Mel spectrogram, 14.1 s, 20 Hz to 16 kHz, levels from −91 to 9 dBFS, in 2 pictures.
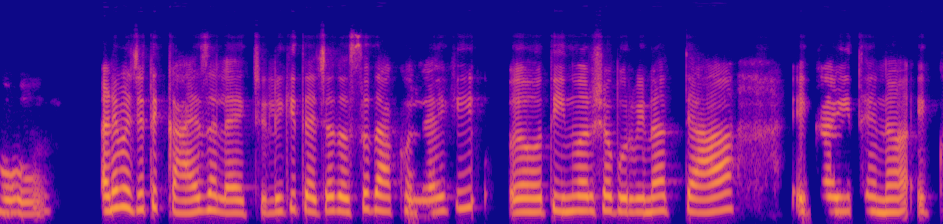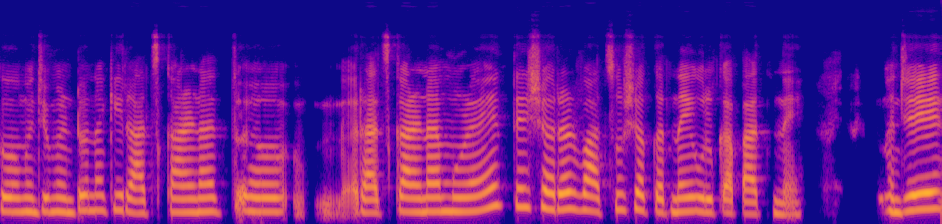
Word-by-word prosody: हो 210 +1 -3 0.4
आणि 245 - +7
म्हणजे 290 -4 +3
ते - - +3
काय 210 -1 +1
झालंय 230 -4 +1
ॲक्चुअली, 215 +2 -4
की 250 - -4
त्याच्यात 235 0 +1
असं 235 +4 +1
दाखवलंय, 230 -3 -1
की 280 +5 -5 0.3
अ, - - 0 0.3
3 235 -2 0
वर्षापूर्वी 235 -2 +1
ना 230 +2 +2 0.2
त्या 225 +2 +3 0.5
एका 240 - -2
इथे 235 0 -5
ना 220 0 +1
एक 230 +2 -4
अ, 230 - +3
म्हणजे 225 0 -1
म्हणतो 225 +1 0
ना, 245 0 -3
की 255 - -3
राजकारणात 220 +1 -1
अ 225 -1 -3
राजकारणामुळे 230 +5 +2
ते 305 -1 +1
शरीर 270 -2 +4
वाचू 245 +2 0
शकत 230 -4 0
नाही 225 +1 +2
उल्कापातने. 195 -4 -1 0.7
म्हणजे 250 +5 +6
230 Hz, 155 wpm, -21 LUFS, 220-245 Hz, 0.7 s, आणि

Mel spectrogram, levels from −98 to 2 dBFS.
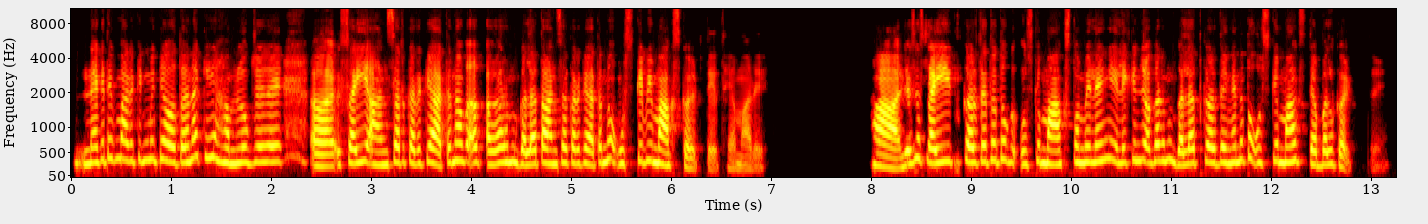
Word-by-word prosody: Negative 345 +6 -3
marking 345 -1 -3
में 360 - -5
क्या 365 - 0
होता 310 -2 +2
है 305 - +2
ना 395 - -1
कि 395 - -3
हम 290 -2 +2
लोग 305 -1 -2
जो 310 - -4 0.5
अ, 235 +1 +4
सही 295 +2 +2
आंसर 260 +4 -1
करके 290 0 -3
आते 275 +1 +4
हैं 340 - +2
ना 330 - -2
अ, - - +4
अगर 270 +3 +1
हम 310 0 0
गलत 270 +2 +2
आंसर 285 +1 +2
करके 285 -1 -3
आते 265 +3 0
हैं 365 - -2
तो 275 - -5
उसके 285 +4 -6
भी 335 - -4
मार्क्स 250 -2 +2
कटते - - -8
थे - - -21
हमारे। - - -14 1.1
हाँ, 210 -6 +6
जैसे 270 +9 0
सही 310 -1 +4
करते 315 0 +2
थे 350 - -3
तो 365 - -4 0.2
उसके 270 +5 -8
मार्क्स 265 -1 +4
तो 310 - -1
मिलेंगे 320 +3 -1
लेकिन 340 +4 -5
अगर 325 +1 0
हम 340 0 -3
गलत 280 +3 0
कर 310 -2 +1
देंगे 300 0 -1
ना 340 - -2
तो 395 - -3
उसके 300 +3 -9
मार्क्स 315 +1 +1
डबल 260 0 -1
कटते। 225 -4 -9
300 Hz, 250 wpm, -22 LUFS, 275-330 Hz, 1.1 s, हाँ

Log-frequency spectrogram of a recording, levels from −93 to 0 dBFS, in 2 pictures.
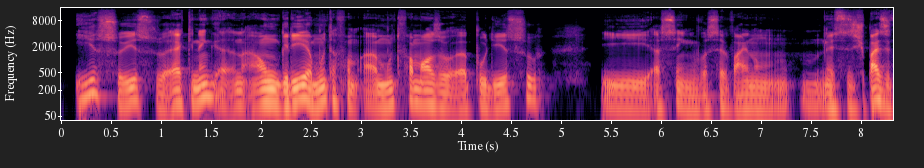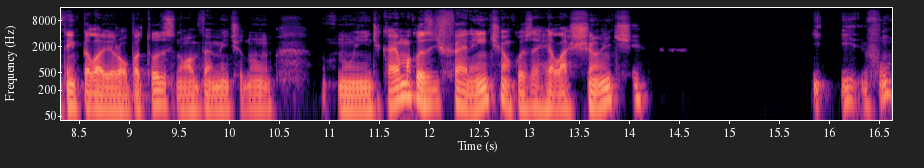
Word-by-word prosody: Isso, 145 - -2
isso. 110 -4 -1
É 105 +1 +4
que 105 - -7
nem 140 +6 +3
eh, - - -5
na 95 0 -2
a 90 - -1
Hungria 105 +4 +7
é - - +5
muita 115 +5 +2
afam 100 -5 -5
ah, - - -1
muito 90 +3 0
famosa, 100 -5 +2 0.2
eh, - - -1
por 90 -4 -4
isso 100 +7 -2 0.7
e, 80 -3 -2
assim, 75 -2 -2
você 70 0 -5
vai 80 0 -3
num 75 -3 -4
num 95 -1 -9
nesses 85 -2 -3
spas 110 +3 +4
e - - -5
tem 90 -1 +1
pela 85 -1 +3
Europa 75 -2 +1
toda, 100 +1 0
senão, 85 -6 -4
obviamente, 80 0 -3
não 80 +1 -5 0.7
não 75 -2 +1
ia 75 +1 +1
indicar. 80 +6 -2
É - - +7
uma 140 +3 +5
coisa 100 -7 +5
diferente, 105 +1 0
é - - +3
uma - - -4
coisa 85 +1 -3
relaxante. 90 +9 -1 1.7
E - - -7 0.2
e 115 -3 -6
fun 145 - -4
90 Hz, 175 wpm, -25 LUFS, 80-110 Hz, 1.7 s, Hungria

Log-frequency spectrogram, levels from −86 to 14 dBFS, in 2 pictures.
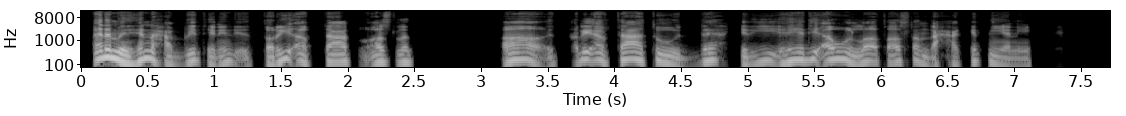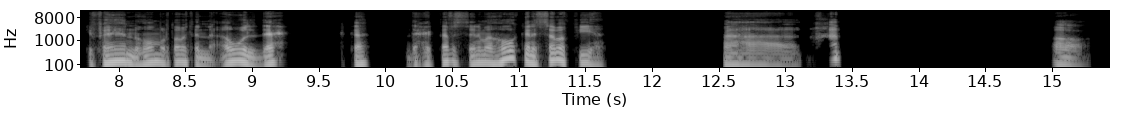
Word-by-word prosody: أنا 190 +5 +12
من 160 -10 +11
هنا 165 +9 +5
حبَّيت 130 +2 -2
هنيدي، 120 +7 -4
الطريقة 145 +12 0
بتاعته 135 -3 0
أصلًا 130 0 -1 0.7
آه، 155 -5 +3
الطريقة 155 +10 0
بتاعته 150 -3 +2
الضحك 115 - -4
دي، 120 +4 -4
هي 155 +4 +2
دي 165 +2 -1
أول 155 -6 +2
لقطة 135 -2 -1
أصلًا 135 -3 -5
ضحَّكتني، 110 +6 -5
يعني 90 -2 -8 0.6
كفاية 135 +3 +2
إن 135 - +1
هو 125 - 0
مرتبِط 130 -2 -2
إن 90 -2 -4
أول 130 0 +1
ضحكة - - +2 0.9
ضحَكتها 105 +5 -3
في 135 - -5
السينما 125 +1 -1
هو 155 +10 +3
كان 140 -8 +1
السبب 150 +7 +2
فيها، 105 -7 -3 0.9
فاخد 95 -2 -5 1.6
آه. 95 -3 -5
130 Hz, 140 wpm, -24 LUFS, 105-145 Hz, 1.6 s, أنا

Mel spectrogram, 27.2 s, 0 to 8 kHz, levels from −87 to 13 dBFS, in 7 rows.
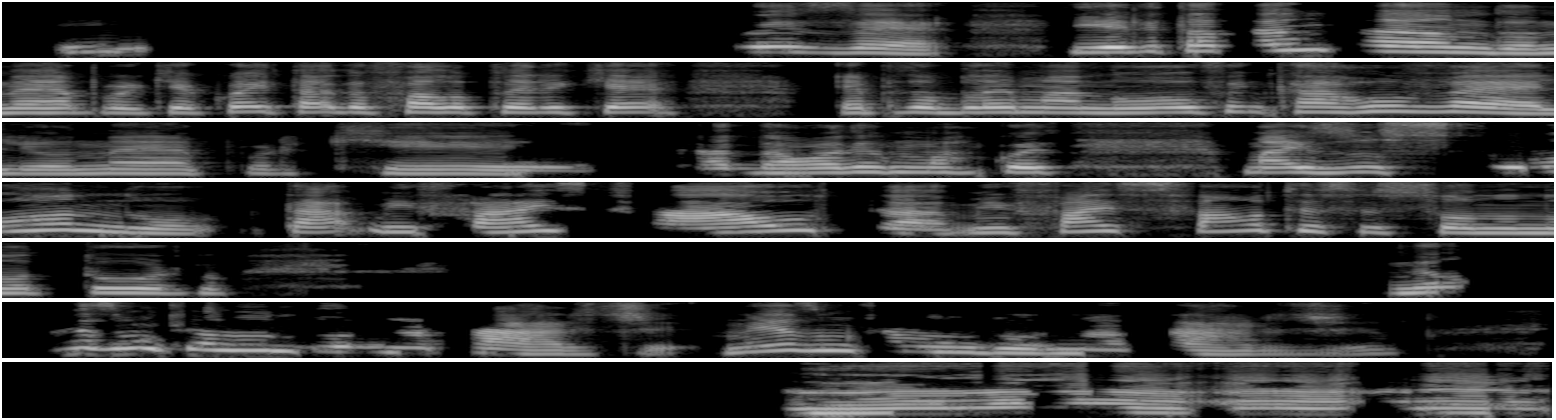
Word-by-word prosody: E 240 +11 -10 1.5
Pois 235 -4 +1
é. 180 -5 0 0.3
E 220 - -5
ele 225 +2 +10
está 270 +1 +1
tentando, 265 - +3
né, 200 +2 +1
porque, 200 0 -3
coitado, 230 0 0
eu - - -5
falo 220 0 +4
pra 225 0 +3
ele 220 0 +1
que 225 - +2
é 225 - -2 0.4
é 205 - -2
problema 215 +1 +2
novo 210 +4 +1
em 240 - -8
carro 235 +3 0
velho, 190 -9 +2
né, 175 0 -3
porque 170 -1 -7 0.4
cada 195 0 -3
hora 205 +3 +2
é - - +3
uma 220 -2 -3
coisa. 440 0 +5 0.4
Mas 215 -1 +2
o 230 - -2
sono 270 - -1
tá 230 -1 -1
me 235 -3 -3
faz 240 +4 +1 0.2
falta 215 - +2
me 205 +5 -4
faz 255 +6 -2
falta 275 +3 -3
esse 230 -3 -7
sono 205 -2 -1
noturno. 190 -1 0 2.9
Não. 210 +4 0 0.4
Mesmo 390 -1 +2
que 355 - -5
eu 330 - +2
não 300 -1 +3
durmo 240 -4 -4
à - - -14
tarde, 155 -2 -2
mesmo 290 +7 0
que 265 -2 -14
eu - - -10
não 225 -2 -1
durmo 185 -3 0
à 160 - -8
tarde. 150 +1 -9 2.4
Hã, 185 +1 +4 0.6
hã, 200 -2 +1 0.6
hã, 200 0 +1
220 Hz, 135 wpm, -24 LUFS, 195-245 Hz, 2.9 s, ele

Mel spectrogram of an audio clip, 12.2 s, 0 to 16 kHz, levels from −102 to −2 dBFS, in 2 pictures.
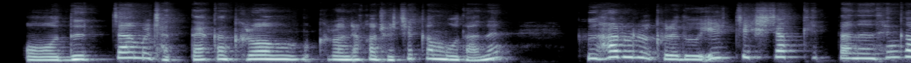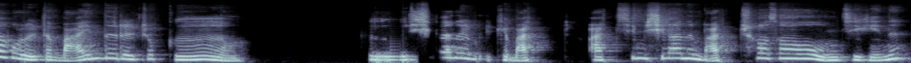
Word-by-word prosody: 어 185 -1 +1
'늦잠을 220 +9 +2
잤다.' 190 +1 -3
약간 225 +2 +1
그런 225 -1 +4
그런 205 -1 +3
약간 205 +2 +1
죄책감보다는 210 - +1 0.4
그 270 - -6
하루를 340 0 +2
그래도 215 -5 +1
일찍 315 - -3
시작했다는 335 -5 -3
생각으로 335 - +1
일단 190 -2 0
마인드를 235 - 0
쪼끔 200 -9 +1 0.8
그 195 -2 +1
시간을 290 - -3
이렇게 185 0 -6
맞 150 -1 -1 0.3
아침 180 +11 -3
시간을 285 -2 +1
맞춰서 270 +3 -1
움직이는 185 +6 +1
225 Hz, 325 characters per minute, -23 LUFS, 195-285 Hz, 0.8 s, 그런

